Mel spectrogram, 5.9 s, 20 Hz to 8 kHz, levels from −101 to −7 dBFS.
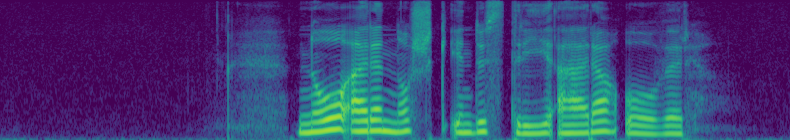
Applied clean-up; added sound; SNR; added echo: none; none; none; none.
